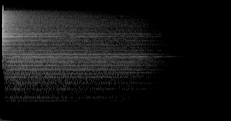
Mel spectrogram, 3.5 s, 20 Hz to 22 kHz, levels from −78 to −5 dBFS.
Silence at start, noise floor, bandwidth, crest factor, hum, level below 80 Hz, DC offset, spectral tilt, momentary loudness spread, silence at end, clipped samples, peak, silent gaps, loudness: 0.05 s; -83 dBFS; 19 kHz; 32 dB; none; under -90 dBFS; under 0.1%; 8.5 dB/octave; 20 LU; 1.25 s; under 0.1%; 0 dBFS; none; -29 LUFS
